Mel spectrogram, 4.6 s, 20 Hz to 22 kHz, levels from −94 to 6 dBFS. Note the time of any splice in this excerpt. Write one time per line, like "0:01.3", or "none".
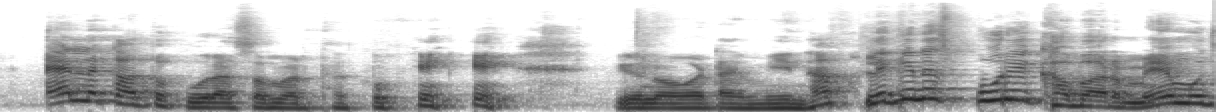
none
